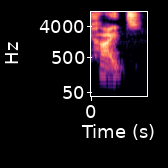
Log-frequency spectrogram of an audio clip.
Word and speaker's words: height: Weight's like weight, but not like height, which should always rhyme with might.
